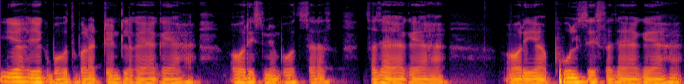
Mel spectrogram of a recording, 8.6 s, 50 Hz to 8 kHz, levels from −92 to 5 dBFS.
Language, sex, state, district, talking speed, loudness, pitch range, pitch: Hindi, male, Jharkhand, Palamu, 155 wpm, -20 LUFS, 85-95 Hz, 90 Hz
